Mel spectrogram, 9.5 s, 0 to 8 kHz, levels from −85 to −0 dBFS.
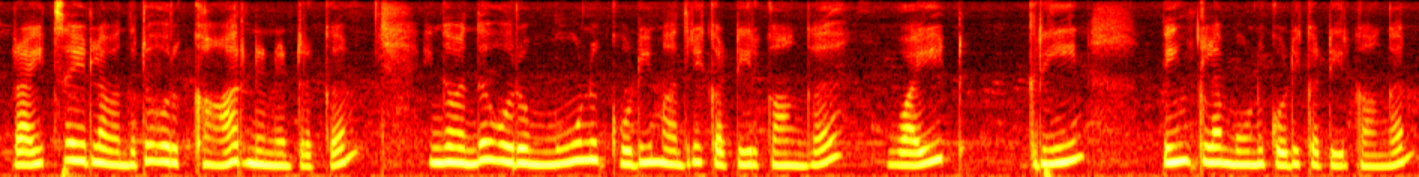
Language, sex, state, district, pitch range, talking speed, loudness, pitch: Tamil, female, Tamil Nadu, Nilgiris, 220-270 Hz, 120 wpm, -15 LUFS, 240 Hz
